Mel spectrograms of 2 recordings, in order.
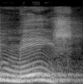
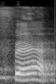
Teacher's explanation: O que eu quero dizer é que mês é tônico, mas tem timbre fechado. Em fé é tônico também, só que com timbre aberto.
